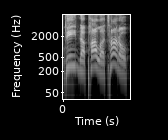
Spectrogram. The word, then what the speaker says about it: Dean Napolitano: We have Mr. Dean Napolitano. – Yeah. – Let's give him a round of applause. Dean Napolitano. Dean Napolitano.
